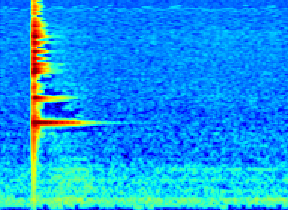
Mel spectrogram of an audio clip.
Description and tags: Me flicking a glass bottle with my finger.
